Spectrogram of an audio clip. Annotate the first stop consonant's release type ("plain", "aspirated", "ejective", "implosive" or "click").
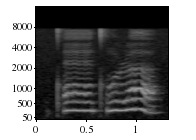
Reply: ejective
